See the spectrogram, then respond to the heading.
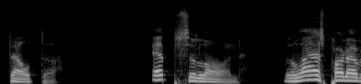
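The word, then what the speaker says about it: Δέλτα: a y Yama Fela this is almost always pronounced Delta in English but correctly it is thta Epsilon the last part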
